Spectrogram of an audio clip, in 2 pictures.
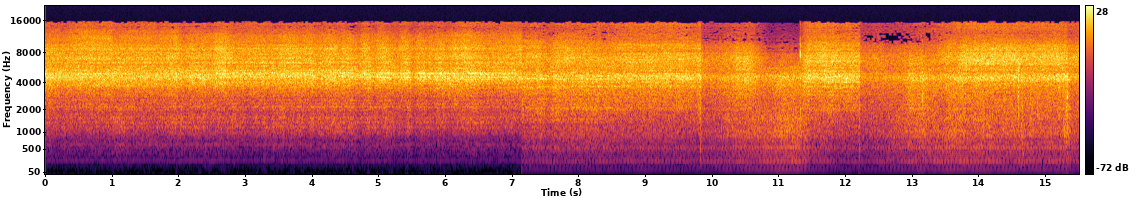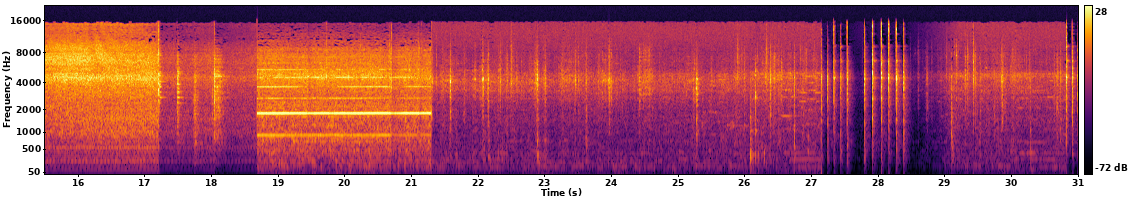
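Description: Plasma cutter cutting a steel flat bar: a loud steady hiss of the arc and air for about seventeen seconds, with a lower hum joining about seven seconds in. It stops abruptly, and a loud steady whistling tone follows for a couple of seconds, then quieter scattered clatter of handling.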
